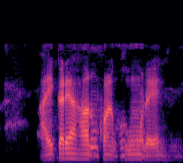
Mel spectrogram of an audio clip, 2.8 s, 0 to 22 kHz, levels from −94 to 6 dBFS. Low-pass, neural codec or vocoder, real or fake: 7.2 kHz; codec, 24 kHz, 0.9 kbps, WavTokenizer, medium speech release version 2; fake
